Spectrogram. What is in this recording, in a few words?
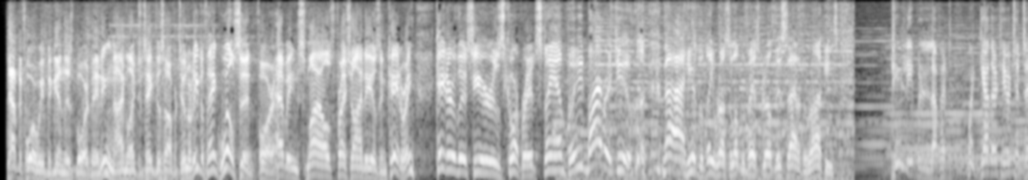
Character High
